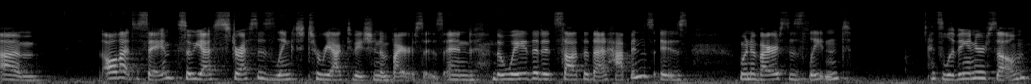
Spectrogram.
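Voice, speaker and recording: A woman with an American accent speaks at a fairly high pitch in a bright, sharp tone. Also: ordinary pitch variation. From US, Colorado. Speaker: PhD student in virology. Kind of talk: live Q&A lecture. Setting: live online session. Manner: fast; casual, filler-heavy.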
